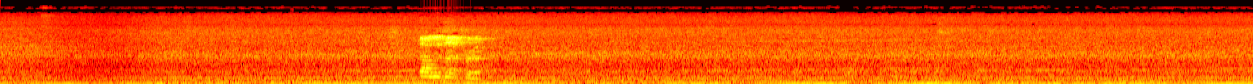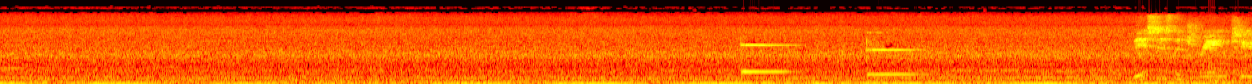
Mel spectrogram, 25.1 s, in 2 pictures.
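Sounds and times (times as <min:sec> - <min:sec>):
train rumbling on track: 0:00.0 - 0:25.0
brief electronic tone: 0:20.0 - 0:20.6, 0:21.2 - 0:21.9.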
